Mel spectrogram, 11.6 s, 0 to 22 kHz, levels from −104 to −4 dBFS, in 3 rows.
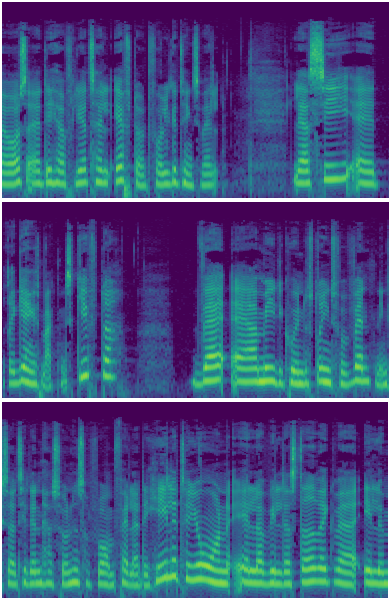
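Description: No technical faults can be heard anywhere in this speech recording.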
